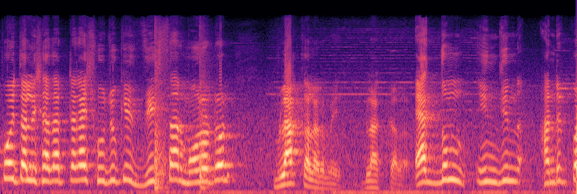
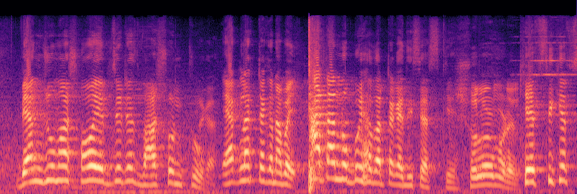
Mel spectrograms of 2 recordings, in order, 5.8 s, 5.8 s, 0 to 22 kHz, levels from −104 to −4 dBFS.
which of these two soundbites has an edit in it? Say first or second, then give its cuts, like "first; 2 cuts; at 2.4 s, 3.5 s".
second; 1 cut; at 2.2 s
